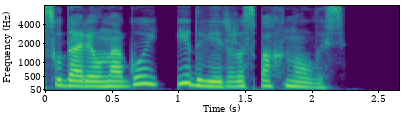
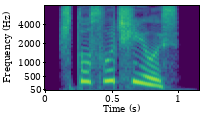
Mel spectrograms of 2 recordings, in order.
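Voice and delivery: put-on high, distant girl's voice; 9 semitones higher than usual. A narrator's reading. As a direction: ask high and distant, like a young girl. Girl answers from afar.

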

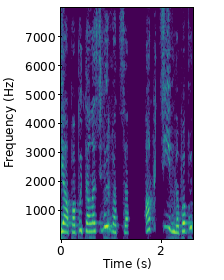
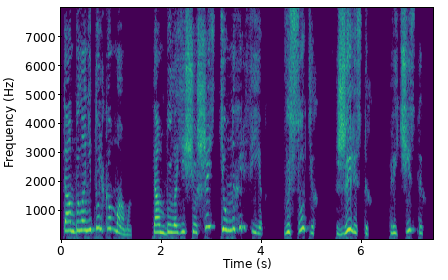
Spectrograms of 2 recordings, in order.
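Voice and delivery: usual speaking voice

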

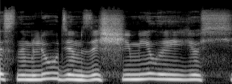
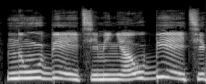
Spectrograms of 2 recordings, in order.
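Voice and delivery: a loud, higher, desperate cry; shouting; 5 semitones higher, 4 dB louder than usual. A narrator's reading. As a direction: hurl it at him in hysterics. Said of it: "крикнула Ольга Ивановна". (отчаянный громкий крик)

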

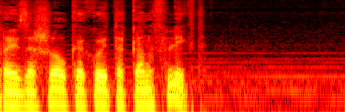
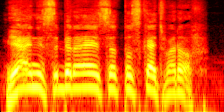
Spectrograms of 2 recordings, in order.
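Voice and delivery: high-pitched, agitated tirade; heated, raised nobleman's demand; angry duke; 12 semitones higher, 3 dB louder than usual. A narrator's reading. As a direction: indignantly insist on the accusation. Duke angrily demands a search.

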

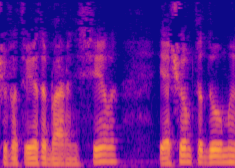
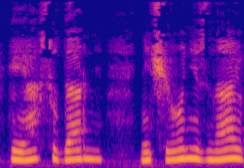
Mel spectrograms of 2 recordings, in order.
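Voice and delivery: about to cry; 7 semitones higher than usual. Acted. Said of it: "вдруг заплакала".

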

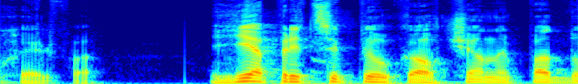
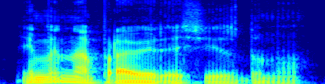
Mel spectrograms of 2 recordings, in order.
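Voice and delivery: ordinary delivery, nothing marked

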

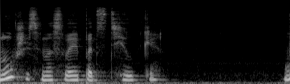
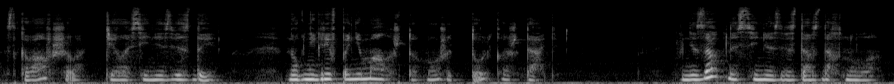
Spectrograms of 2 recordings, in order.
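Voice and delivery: ordinary delivery, nothing marked

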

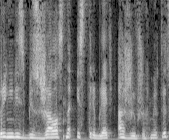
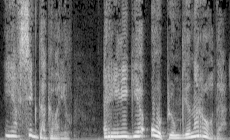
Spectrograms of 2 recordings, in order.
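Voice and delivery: mild growl rising in pitch; understated menacing declaration; 6 semitones higher than usual. A narrator's reading. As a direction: snarl it as a defiant slogan. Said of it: "прорычал Ксен".

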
